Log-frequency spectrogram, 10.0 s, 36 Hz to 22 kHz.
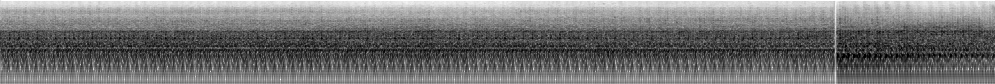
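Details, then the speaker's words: International Harvester 554 diesel tractor after about five years sitting, air filter cover off: steady idle clatter about three beats a second, no misses or knocks; runs clean with little smoke, owner suspects glazing; loose water pump belt. "it's running pretty clean starting to starting to Chum a bit out now but it's just magnificent it sounds great I've got the cover off the air Fielder so you can hear a bit of induction noise"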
